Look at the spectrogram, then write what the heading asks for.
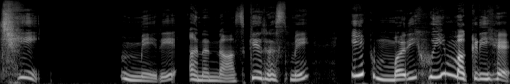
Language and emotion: Urdu, disgusted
